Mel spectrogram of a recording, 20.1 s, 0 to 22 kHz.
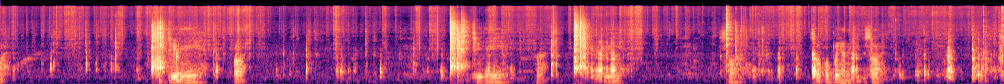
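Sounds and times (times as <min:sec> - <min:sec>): person's voice: 0:03.0 - 0:05.0, 0:09.4 - 0:11.0, 0:11.8 - 0:12.6, 0:16.2 - 0:17.8.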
